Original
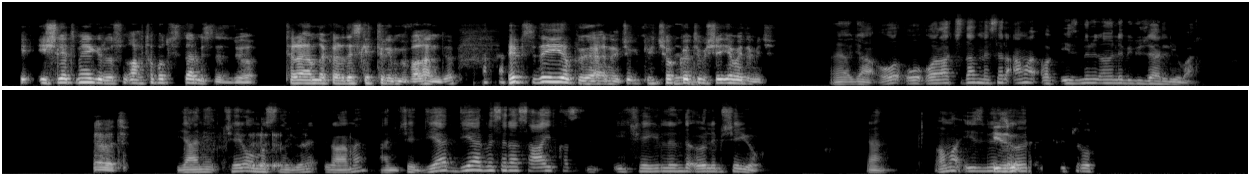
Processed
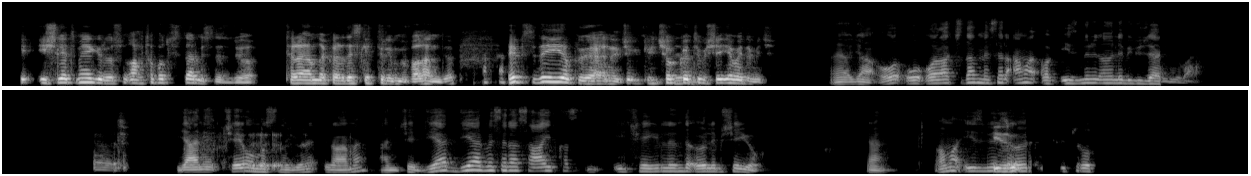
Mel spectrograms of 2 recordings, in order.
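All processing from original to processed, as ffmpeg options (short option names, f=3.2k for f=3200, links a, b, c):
-filter_complex "[0:a]asettb=1/sr,asplit=3[a][b][c];[a]atrim=end=3.564[d];[b]atrim=start=3.56:end=4.58,asetpts=PTS-STARTPTS,afade=t=in:d=0.004:c=qsin,afade=t=out:st=1.016:d=0.004:c=qsin,agate=range=-33dB:threshold=-28dB:ratio=3:release=100:detection=peak,equalizer=f=1.9k:w=5.4:g=-8.5[e];[c]atrim=start=4.576[f];[d][e]acrossfade=d=0.004:c1=hsin:c2=qsin[g];[g][f]acrossfade=d=0.004:c1=qsin:c2=hsin,asettb=1/sr,asplit=3[h][i][j];[h]atrim=end=5.834[k];[i]atrim=start=5.83:end=6.85,asetpts=PTS-STARTPTS,afade=t=in:d=0.004:c=qsin,afade=t=out:st=1.016:d=0.004:c=qsin,equalizer=f=2.7k:w=1.1:g=5,asplit=2[l][m];[m]adelay=30,volume=-9dB[n];[l][n]amix=inputs=2:normalize=0,atrim=end_sample=44982[o];[j]atrim=start=6.846[p];[k][o]acrossfade=d=0.004:c1=hsin:c2=qsin[q];[q][p]acrossfade=d=0.004:c1=qsin:c2=hsin,asettb=1/sr,asplit=3[r][s][t];[r]atrim=end=11.584[u];[s]atrim=start=11.58:end=13.59,asetpts=PTS-STARTPTS,afade=t=in:d=0.004:c=qsin,afade=t=out:st=2.006:d=0.004:c=qsin,acompressor=threshold=-40dB:ratio=6:attack=3.2:release=140:knee=1:detection=peak,highpass=f=220:w=0.5412,highpass=f=220:w=1.3066,equalizer=f=230:t=q:w=4:g=7,equalizer=f=430:t=q:w=4:g=4,equalizer=f=630:t=q:w=4:g=10,equalizer=f=890:t=q:w=4:g=9,equalizer=f=1.3k:t=q:w=4:g=-6,equalizer=f=2k:t=q:w=4:g=-7,lowpass=f=2.3k:w=0.5412,lowpass=f=2.3k:w=1.3066[v];[t]atrim=start=13.586[w];[u][v]acrossfade=d=0.004:c1=hsin:c2=qsin[x];[x][w]acrossfade=d=0.004:c1=qsin:c2=hsin,asettb=1/sr,asplit=3[y][z][aa];[y]atrim=end=14.274[ab];[z]atrim=start=14.27:end=14.89,asetpts=PTS-STARTPTS,afade=t=in:d=0.004:c=qsin,afade=t=out:st=0.616:d=0.004:c=qsin,highpass=320,acontrast=48[ac];[aa]atrim=start=14.886[ad];[ab][ac]acrossfade=d=0.004:c1=hsin:c2=qsin[ae];[ae][ad]acrossfade=d=0.004:c1=qsin:c2=hsin,highpass=290,aemphasis=mode=reproduction:type=riaa"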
